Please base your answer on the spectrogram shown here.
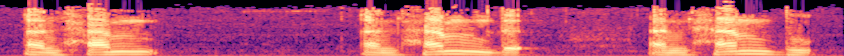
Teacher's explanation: طيب الكلمة طبعا كلها مرققة، والميم ساكنة في الدرجة الرابعة من درجات الغنة، والدال حال الوقف عليها تكون ساكنة متطرفة، تكون في قلقلة وسطى، قلقلة وسطى، أما وصلا في قلقلة نسبية.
